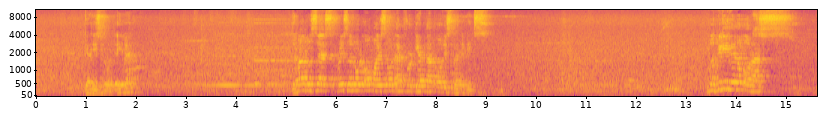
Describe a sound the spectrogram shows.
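A man speaks with feeling through a microphone in an echoing hall.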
